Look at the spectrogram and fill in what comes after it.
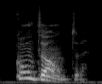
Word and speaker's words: content: E a pronúncia ficaria content. Content. Sem pronunciar o T. Então, vamos lá. Contente masculino, content. No feminino, contente. Eu não pronuncio o E do final, mas pronuncio o T que vem antes.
